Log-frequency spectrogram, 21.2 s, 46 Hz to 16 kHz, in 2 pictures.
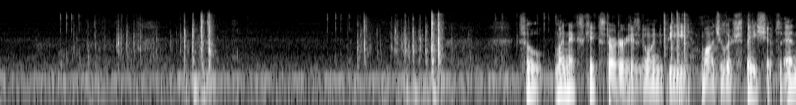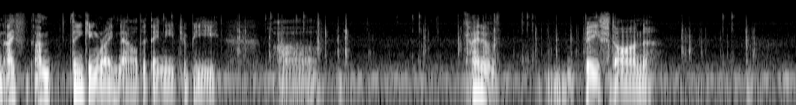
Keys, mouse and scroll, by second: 0.9 click, 1.0 double click, 1.2 double click, 1.7-2.6 typing, 2.7 Return, 4.4 click, 4.5 double click, 5.1-5.7 typing, 6.4 Return, 6.7 click, 7.2 click, 7.3 double click, 7.8 click, 8.2 click, 8.9 BackSpace, 10.4 Return, 12.8 click, 14.2 click, 14.6 shift+click, 15.2 s, 16.2 click, 16.8 alt+a, 17.1 c, 17.3 click, 17.6 right click, 18.0 s, 18.5 click, 18.7 e, 20.0 z, 20.3 click, 20.6 s.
